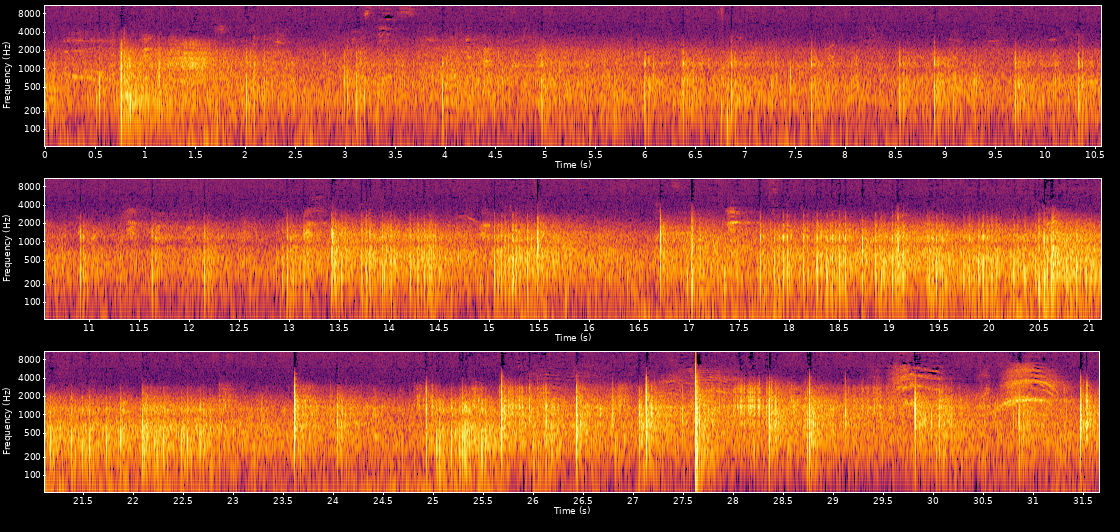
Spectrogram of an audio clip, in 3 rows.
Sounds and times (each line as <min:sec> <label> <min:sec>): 0:00.0 Fireworks 0:31.6
0:29.6 child suddenly shouting 0:31.4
